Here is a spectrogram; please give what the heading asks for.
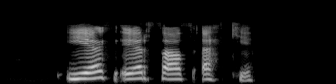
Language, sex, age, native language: Icelandic, female, 30-39, Icelandic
